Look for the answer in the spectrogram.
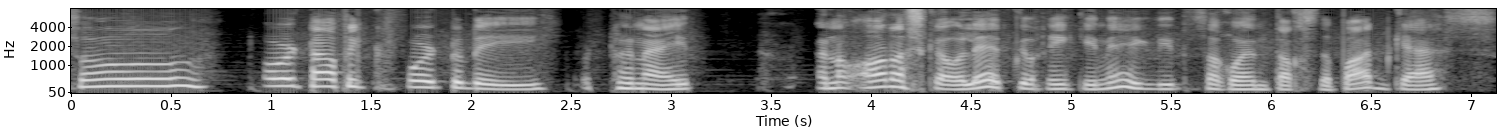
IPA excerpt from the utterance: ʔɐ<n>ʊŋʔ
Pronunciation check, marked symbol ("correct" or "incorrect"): correct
